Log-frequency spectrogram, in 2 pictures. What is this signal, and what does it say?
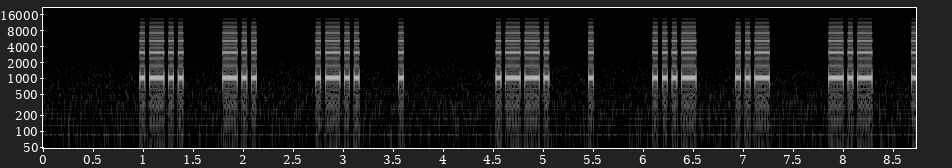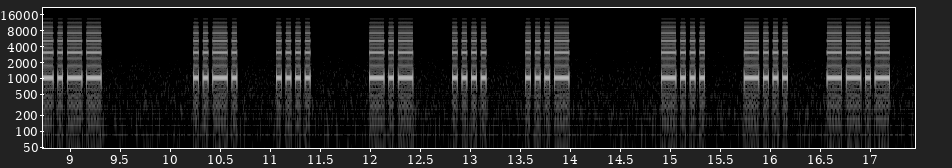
Morse code (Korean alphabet), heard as electronic beeps, machine-sent, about 25 wpm, spaced as for 15 wpm, 1030 Hz. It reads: 그가 자리에 누울 때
